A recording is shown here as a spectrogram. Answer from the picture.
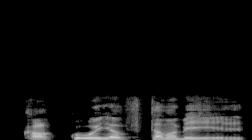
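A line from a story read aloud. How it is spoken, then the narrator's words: Exclaiming. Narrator (Russian): воскликнул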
